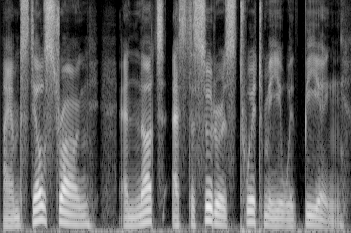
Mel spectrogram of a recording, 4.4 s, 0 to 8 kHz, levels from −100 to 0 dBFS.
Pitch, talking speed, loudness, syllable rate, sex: 110 Hz, 180 wpm, -17 LUFS, 3.7 syllables/s, male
